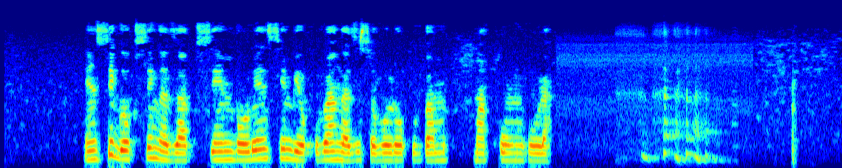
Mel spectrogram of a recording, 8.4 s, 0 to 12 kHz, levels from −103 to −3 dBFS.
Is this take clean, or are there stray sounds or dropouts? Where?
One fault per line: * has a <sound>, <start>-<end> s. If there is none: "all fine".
* has a laugh, 6.1-7.4 s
